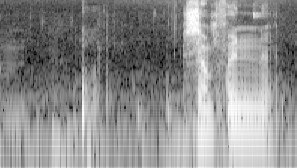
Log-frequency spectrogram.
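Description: A pickaxe chips at stone blocks.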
